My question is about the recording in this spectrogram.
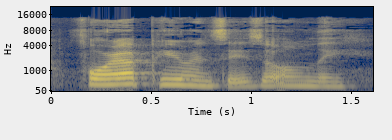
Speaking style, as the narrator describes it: she gave a little sigh

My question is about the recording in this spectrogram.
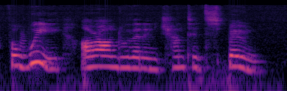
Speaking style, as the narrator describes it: shouted Wish at the terrifying, screeching nothingness

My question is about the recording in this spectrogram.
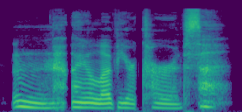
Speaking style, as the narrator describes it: moaned Tucker

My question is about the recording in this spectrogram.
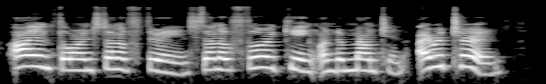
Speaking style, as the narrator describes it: cried in a loud voice from the door

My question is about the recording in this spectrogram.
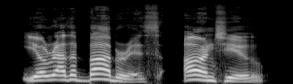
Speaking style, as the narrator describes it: He laughed

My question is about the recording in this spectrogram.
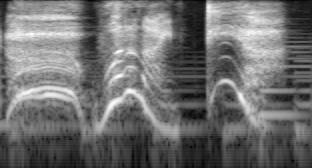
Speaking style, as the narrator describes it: When the ringmaster woke up, he exclaimed

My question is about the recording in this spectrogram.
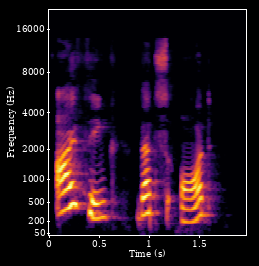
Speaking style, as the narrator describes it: Cedric said

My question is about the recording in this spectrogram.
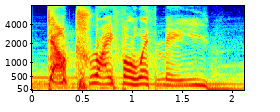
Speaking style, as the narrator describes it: bellowed

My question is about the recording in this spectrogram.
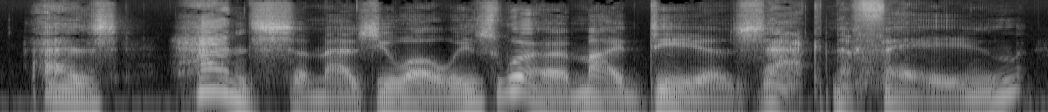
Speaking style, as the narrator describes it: Malice purred to the spirit wraith

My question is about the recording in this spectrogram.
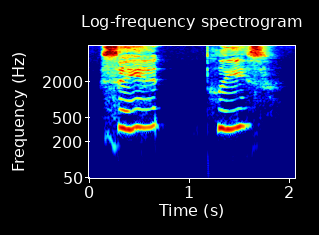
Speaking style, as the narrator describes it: she begged

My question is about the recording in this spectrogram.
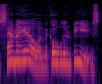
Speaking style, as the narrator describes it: Shadow Spawn and Dark Friend shouting

